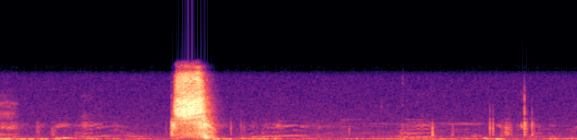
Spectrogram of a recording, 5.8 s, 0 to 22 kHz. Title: Gideon - the cat who doesn't like sneezes #2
